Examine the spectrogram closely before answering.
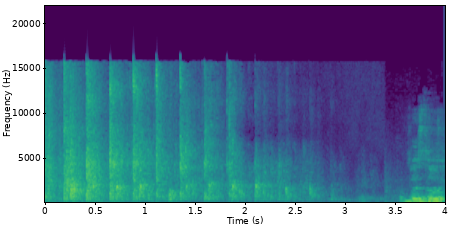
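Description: A group of people clap their hands.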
